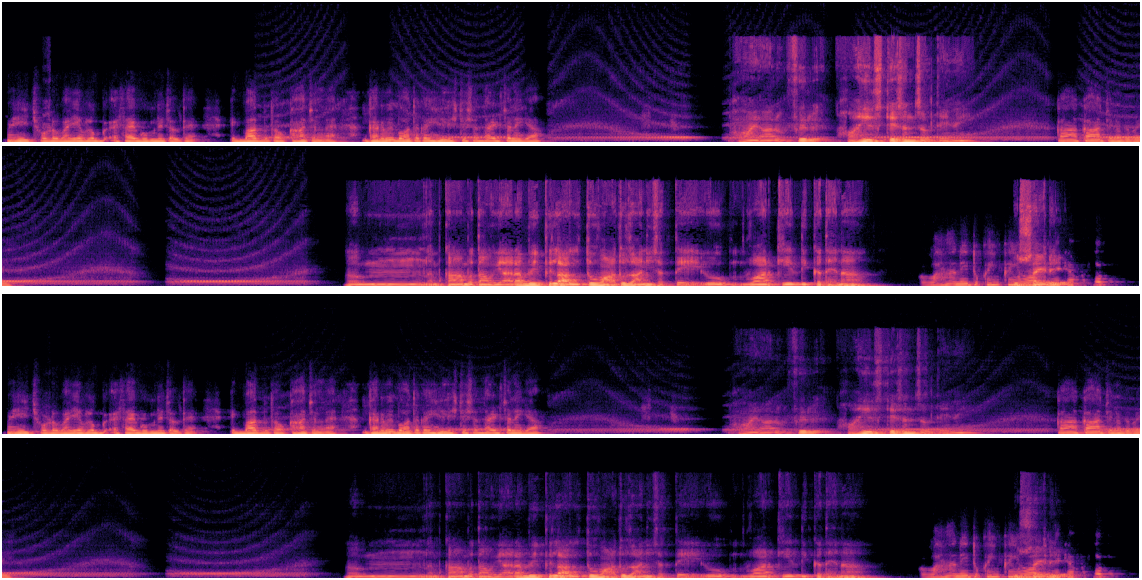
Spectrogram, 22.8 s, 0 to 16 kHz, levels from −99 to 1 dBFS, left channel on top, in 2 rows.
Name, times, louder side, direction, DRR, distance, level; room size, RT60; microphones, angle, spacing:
voice 1, 0.0-1.9 2.3-5.4 10.5-11.5 20.6-22.0 22.3-22.4, equal, 5° left, 0.7 m, -27 dB
sound 1, 2.5-3.5 3.9-10.5 10.7-12.7 13.0-14.4, left 5 dB, 50° left, 2.9 m, -42 dB
voice 2, 7.3-9.8 14.8-20.1 21.5-22.1, left 3 dB, 75° left, 0.9 m, -24 dB
20.0 x 8.3 x 6.6 m
head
